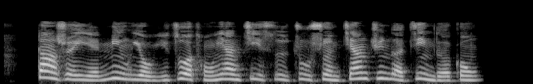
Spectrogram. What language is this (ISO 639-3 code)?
zho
